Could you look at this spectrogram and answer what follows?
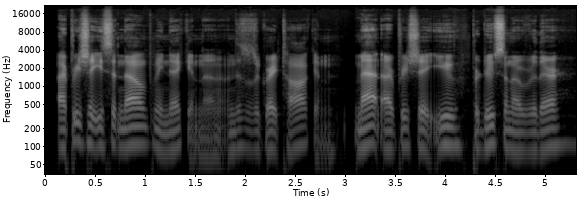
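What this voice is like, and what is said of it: Deep soothing bass radio voice. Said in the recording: “it's that soothing bass voice you got there ... Radio voice.”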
